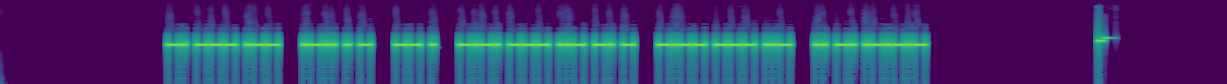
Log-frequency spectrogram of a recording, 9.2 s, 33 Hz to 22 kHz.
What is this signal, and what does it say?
Morse code, heard as a keyed tone, about 44 wpm, 700 Hz. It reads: NOW LET ME COUNT YOU IN.
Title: Sentences from Top 1500 Words 45wpm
